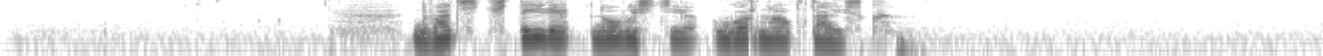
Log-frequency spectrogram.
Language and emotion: Russian, neutral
